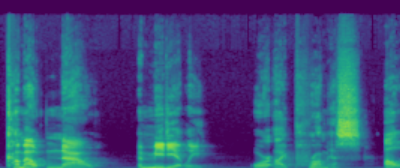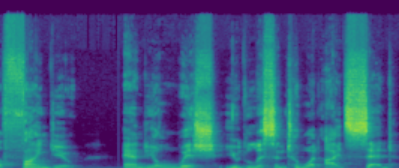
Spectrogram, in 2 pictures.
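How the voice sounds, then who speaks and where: A man voicing a haughty, menacing dragon guarding his hoard in a scripted audio drama, with theatrical pauses and monster effects on the voice. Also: low voice, gravelly, heavily acted. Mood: angry, threatening. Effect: monster voice processing.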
